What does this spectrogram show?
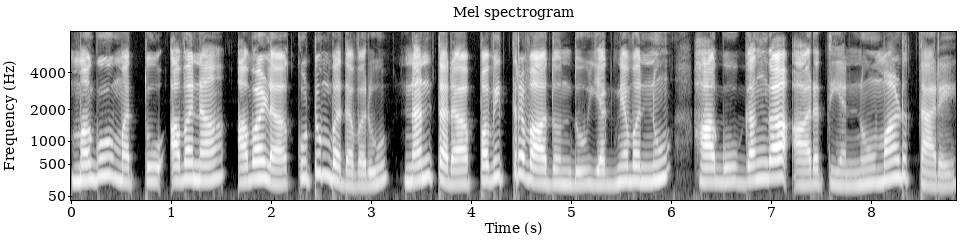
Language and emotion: Kannada, neutral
